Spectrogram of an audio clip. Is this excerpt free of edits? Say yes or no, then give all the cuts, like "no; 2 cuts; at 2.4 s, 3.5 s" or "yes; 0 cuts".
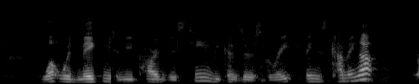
no; 2 cuts; at 1.1 s, 2.6 s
